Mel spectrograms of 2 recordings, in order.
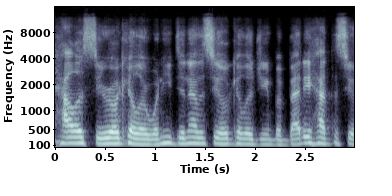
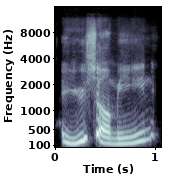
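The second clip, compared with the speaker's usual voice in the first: mock hurt; 5 semitones higher, 3 dB louder, slower than usual. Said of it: "I was like".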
